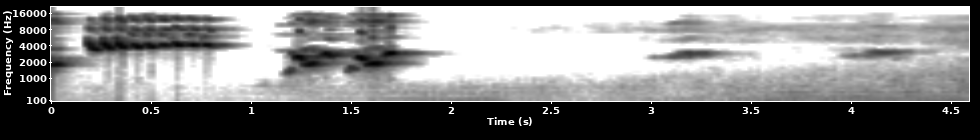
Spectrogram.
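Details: White-rumped shama, a young bird of forest stock, giving a rapid trilled run of high notes, then a burst of harsh jumbled phrases; two faint thin whistles and low background hum follow.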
